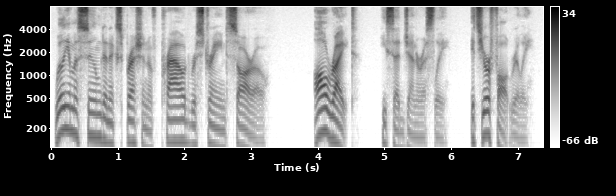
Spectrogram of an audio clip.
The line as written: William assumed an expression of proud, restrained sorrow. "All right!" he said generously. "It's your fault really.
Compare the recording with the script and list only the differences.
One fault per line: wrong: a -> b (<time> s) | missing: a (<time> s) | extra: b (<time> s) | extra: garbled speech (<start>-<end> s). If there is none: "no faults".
no faults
